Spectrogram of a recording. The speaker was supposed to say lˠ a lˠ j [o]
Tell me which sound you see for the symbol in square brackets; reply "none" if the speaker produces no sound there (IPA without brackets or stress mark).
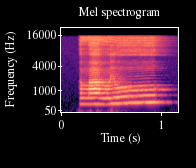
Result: o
